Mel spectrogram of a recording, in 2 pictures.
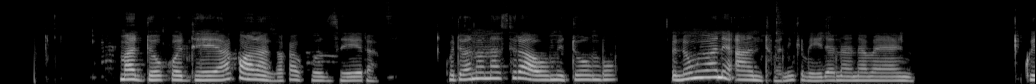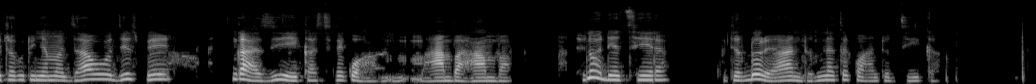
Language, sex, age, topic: Ndau, male, 25-35, health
